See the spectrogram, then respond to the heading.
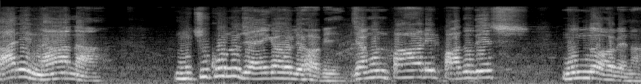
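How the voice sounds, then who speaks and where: A cartoonish character voice with a high pitch comes through over clear background noise. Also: female-sounding voice, moderate pace. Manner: exasperated, dryly sarcastic.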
